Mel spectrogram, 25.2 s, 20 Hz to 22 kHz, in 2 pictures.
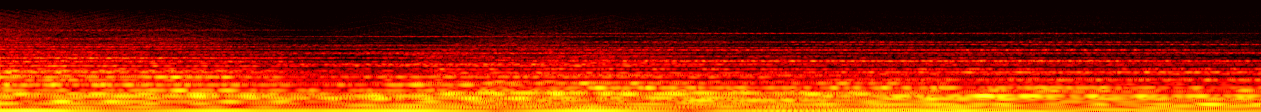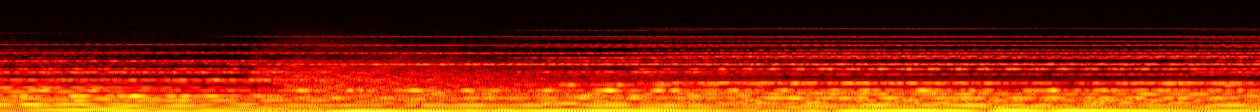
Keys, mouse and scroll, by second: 1.9 shift+click, 8.1 typing, 10.0 typing, 10.6 click, 11.0-14.7 drag, 13.1 space, 14.7 space, 15.1-18.0 drag, 15.5 space, 18.0 space, 19.2 ctrl+s, 19.7-25.2 ctrl+alt+drag.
